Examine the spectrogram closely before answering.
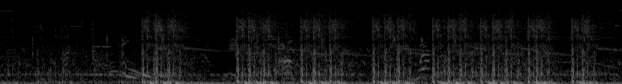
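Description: A zombie growls and snarls.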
